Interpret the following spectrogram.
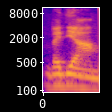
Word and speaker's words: vediamo: come this word is, vediamo is a dolce, molto suave, no? Vediamo. It's like it sounds nice, he says. It sounds very nice. Vediamo, no? Very no hard, no? It's very... It's not vediamo. Like German. Yes, it's very... No? Vediamo, come ti amo, no? It's the same.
